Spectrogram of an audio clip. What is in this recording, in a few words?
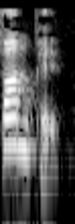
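"thumbpad", English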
